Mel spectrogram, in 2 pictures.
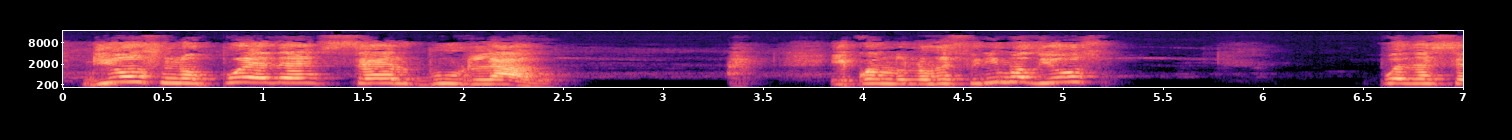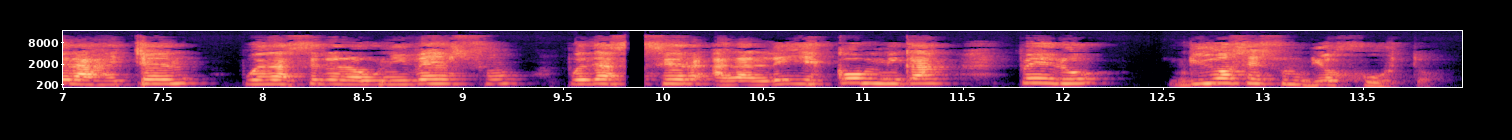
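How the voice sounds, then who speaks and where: A woman giving a religious teaching, speaking directly to the listener in an emphatic, didactic way and repeating phrases for stress. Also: fairly high pitch. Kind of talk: Torah and Kabbalah sermon, direct address to listener.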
